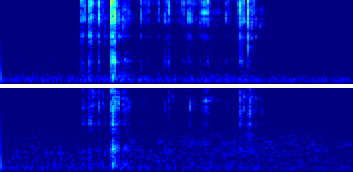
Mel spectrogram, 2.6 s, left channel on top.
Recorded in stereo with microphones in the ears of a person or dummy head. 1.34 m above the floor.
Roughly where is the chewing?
Left.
